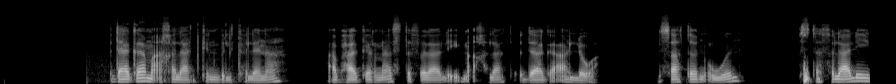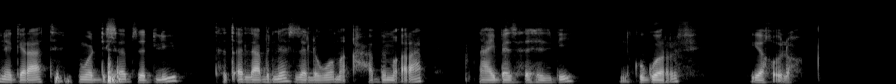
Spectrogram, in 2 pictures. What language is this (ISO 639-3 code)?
tir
